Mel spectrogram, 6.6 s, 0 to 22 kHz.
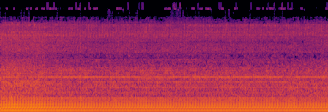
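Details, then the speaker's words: New Sportsman 4000 dual fuel gas/propane generator run with no load to circulate oil, gauge showing 120 volts; loud steady low drone at constant speed without hunting or knocking, normal no-load running. "that was loud was it quite a bit no nothing uh I didn't put no load on it but I just let it run to circulate the oil through it"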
